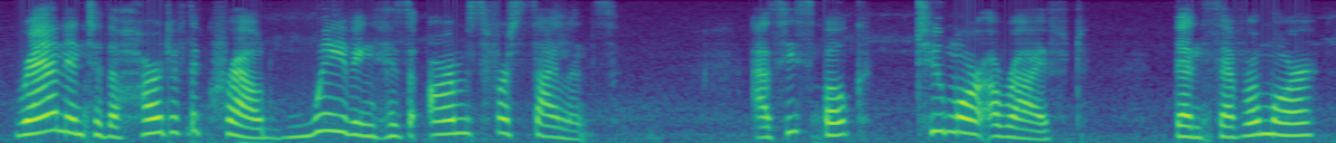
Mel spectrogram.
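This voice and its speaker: A woman with a fairly high voice reads a children's story aloud. She narrates expressively, as a storyteller does, out in the open air. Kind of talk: expressive read-aloud narration with character dialogue. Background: birdsong, wind chimes, a barking dog.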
